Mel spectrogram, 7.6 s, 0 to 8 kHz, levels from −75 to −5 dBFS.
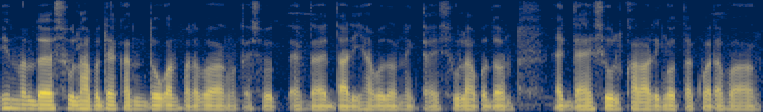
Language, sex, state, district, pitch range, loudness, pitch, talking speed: Chakma, male, Tripura, Unakoti, 85-95 Hz, -20 LUFS, 90 Hz, 180 wpm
